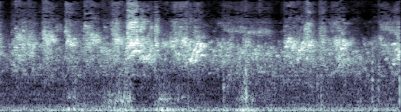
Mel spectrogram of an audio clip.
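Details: Captive breeding budgerigars, Dutch type, as chicks leave the nest and hens start laying again; a dense overlapping chatter of high warbles and chirps from many birds, with quick squeaky notes layered continuously.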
